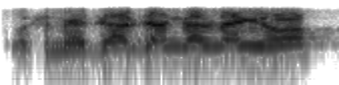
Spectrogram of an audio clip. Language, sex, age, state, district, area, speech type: Hindi, male, 60+, Bihar, Muzaffarpur, rural, conversation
